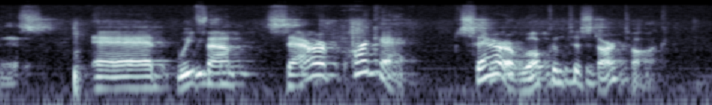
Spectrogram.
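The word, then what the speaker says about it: Parcak: And we found Sarah Parkak. Sarah, welcome to Star Talk. Thank you. Thank you so much for having me. I'm thrilled to be here. And I pronounced your last name correctly. Hard C, Parkak.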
